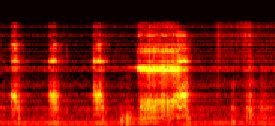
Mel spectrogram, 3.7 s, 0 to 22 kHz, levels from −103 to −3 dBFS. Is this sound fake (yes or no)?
yes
